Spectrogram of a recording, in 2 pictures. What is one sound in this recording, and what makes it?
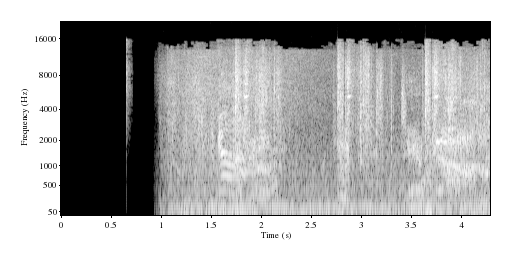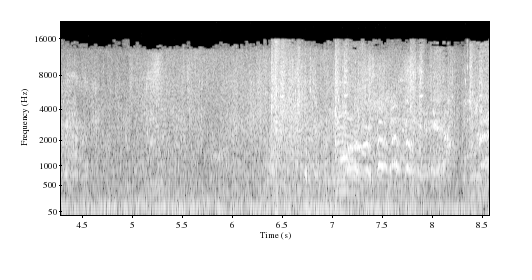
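Guns fire rapidly.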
